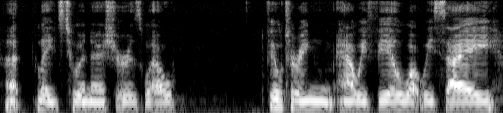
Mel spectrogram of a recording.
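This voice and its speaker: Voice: mid-range voice, monotone, slow pace, creaky, darkish tone, rough recording. A tarot reader giving a reflective solo reading, musing aloud with sarcasm and casual swearing.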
